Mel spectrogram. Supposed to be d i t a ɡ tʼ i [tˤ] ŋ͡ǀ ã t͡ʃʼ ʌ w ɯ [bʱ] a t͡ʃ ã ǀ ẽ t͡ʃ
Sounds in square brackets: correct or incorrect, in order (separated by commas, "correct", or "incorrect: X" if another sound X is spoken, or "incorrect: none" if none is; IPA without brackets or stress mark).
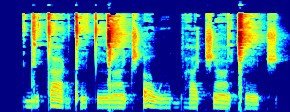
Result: incorrect: t, correct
